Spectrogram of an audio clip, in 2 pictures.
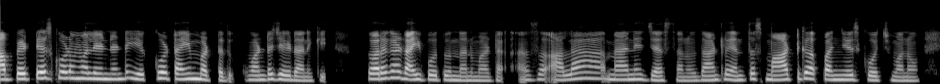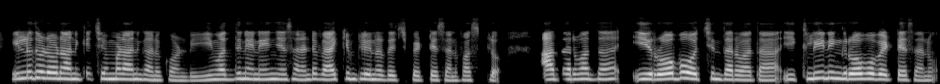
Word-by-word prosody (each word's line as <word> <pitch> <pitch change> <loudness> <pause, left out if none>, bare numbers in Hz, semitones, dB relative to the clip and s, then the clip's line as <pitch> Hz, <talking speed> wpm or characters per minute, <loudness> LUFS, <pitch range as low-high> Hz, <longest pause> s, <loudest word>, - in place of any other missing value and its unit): ఆ - - +10
పెట్టేసుకోవడం 285 +3 +4
వల్లేంటంటే 255 0 +2
ఎక్కువ 280 +4 0
టైమ్ 255 +2 +4
పట్టదు 185 -7 -4 0.2
వంట 210 +2 -2
చేయడానికి. 185 -5 -2 0.4
త్వరగా 265 +4 +3
డ్ - - +6
అయిపోతుందనమాట. 200 -5 -2 0.3
ఆహ్, 210 - -7
సో, 230 - -6 0.2
అలా 240 +6 -1 0.4
మ్యానేజ్ 225 +1 -1
జేస్తాను. 175 -2 -6
దాంట్లో 210 +4 -3
ఎంత 205 - -6
స్మార్ట్‌గా 230 +4 +1
పని 220 -1 +1
చేసుకోవచ్చు 195 -3 -4
మనం. 175 0 -6 0.4
ఇల్లు 290 +2 +1
దుడవడానికి, 260 -3 +3
చిమ్మడానికనుకోండి, 220 -8 -1
ఈ - - -1
మధ్య 230 +3 0
నేనేం 240 0 +1
చేశానంటే 235 0 -3
వ్యాక్యూమ్ 235 +3 +1
క్లీనర్ 230 -3 0
తెచ్చి 205 -1 -7
పెట్టేసాను 195 -1 -5
ఫస్ట్‌లో. 195 0 -7 0.5
ఆ - - +5
తర్వాత 240 0 -1 0.5
ఈ - - +5
రోబో 260 +4 +6
వచ్చిన 250 +1 -3
తర్వాత 205 -2 -2 0.3
ఈ - - -2
క్లీనింగ్ 275 -1 +3
రోబో 255 0 +6
పెట్టేశాను. 210 -4 -2
230 Hz, 140 wpm, -18 LUFS, 200-255 Hz, 0.5 s, ఆ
